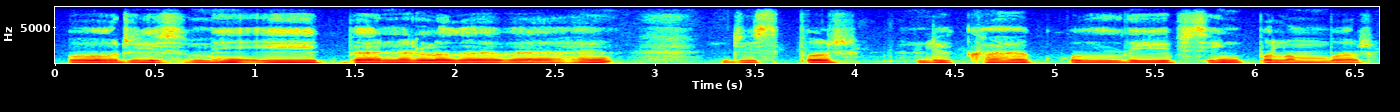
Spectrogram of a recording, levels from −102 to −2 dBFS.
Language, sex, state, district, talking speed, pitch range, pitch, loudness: Hindi, male, Uttar Pradesh, Saharanpur, 135 wpm, 100-115 Hz, 105 Hz, -15 LUFS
